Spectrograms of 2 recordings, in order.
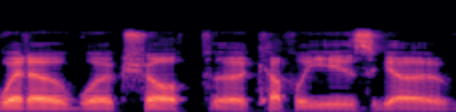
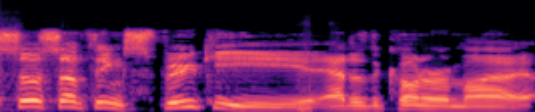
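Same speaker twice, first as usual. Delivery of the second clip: hammed-up horror narrator, pitched up; mock-spooky; 6 semitones higher than usual. Co-host spoofing a chapter cliffhanger, mock-spooky. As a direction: overplay the eerie suspense.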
